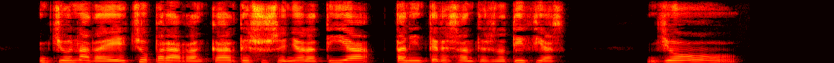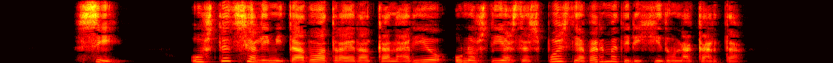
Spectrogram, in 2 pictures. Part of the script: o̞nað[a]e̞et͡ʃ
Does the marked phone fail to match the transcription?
no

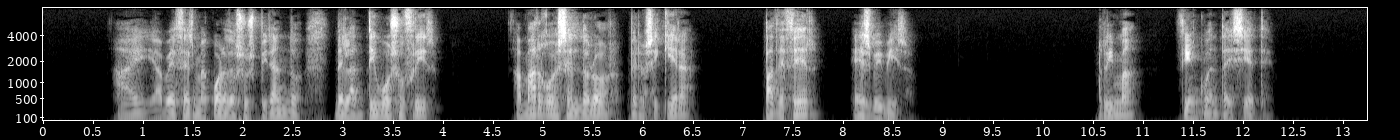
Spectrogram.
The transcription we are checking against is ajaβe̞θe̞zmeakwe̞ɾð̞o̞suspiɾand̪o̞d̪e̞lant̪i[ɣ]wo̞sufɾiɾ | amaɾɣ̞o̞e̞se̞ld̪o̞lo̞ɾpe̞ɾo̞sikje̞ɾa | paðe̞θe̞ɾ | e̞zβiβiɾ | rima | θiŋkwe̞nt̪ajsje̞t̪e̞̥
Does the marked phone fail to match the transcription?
no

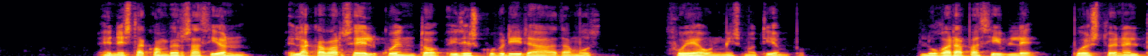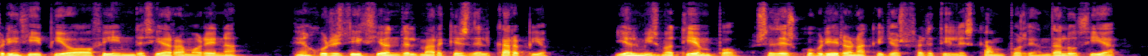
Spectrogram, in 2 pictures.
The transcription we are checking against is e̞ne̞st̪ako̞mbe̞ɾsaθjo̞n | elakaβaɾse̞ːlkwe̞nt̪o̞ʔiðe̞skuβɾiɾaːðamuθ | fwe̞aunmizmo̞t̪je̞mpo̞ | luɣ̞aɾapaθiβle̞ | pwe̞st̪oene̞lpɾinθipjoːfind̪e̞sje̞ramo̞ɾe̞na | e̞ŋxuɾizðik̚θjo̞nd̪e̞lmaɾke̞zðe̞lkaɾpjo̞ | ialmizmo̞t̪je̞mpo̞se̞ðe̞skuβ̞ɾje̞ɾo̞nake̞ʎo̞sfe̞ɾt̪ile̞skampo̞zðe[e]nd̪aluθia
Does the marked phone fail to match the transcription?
yes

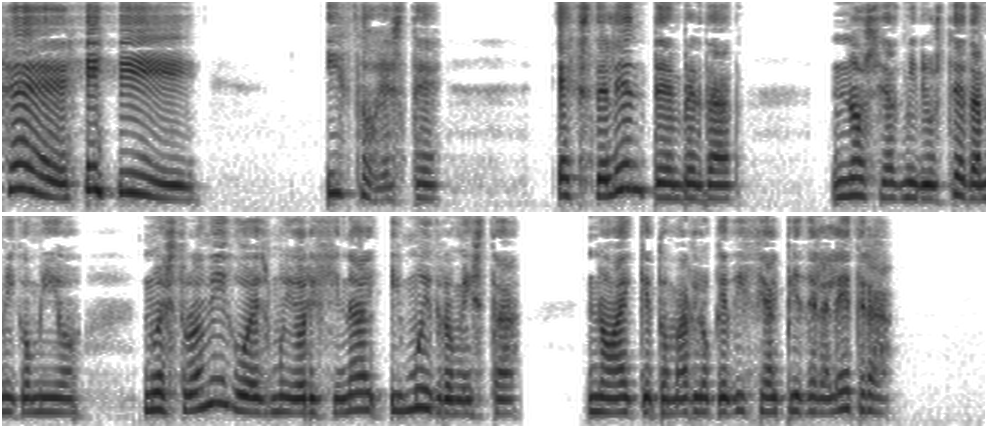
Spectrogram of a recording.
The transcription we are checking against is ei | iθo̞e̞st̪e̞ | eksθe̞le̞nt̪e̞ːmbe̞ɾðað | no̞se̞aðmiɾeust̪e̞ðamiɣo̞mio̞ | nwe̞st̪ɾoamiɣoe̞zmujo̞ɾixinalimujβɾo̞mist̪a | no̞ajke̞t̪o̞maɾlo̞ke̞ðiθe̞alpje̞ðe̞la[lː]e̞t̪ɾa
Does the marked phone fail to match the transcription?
yes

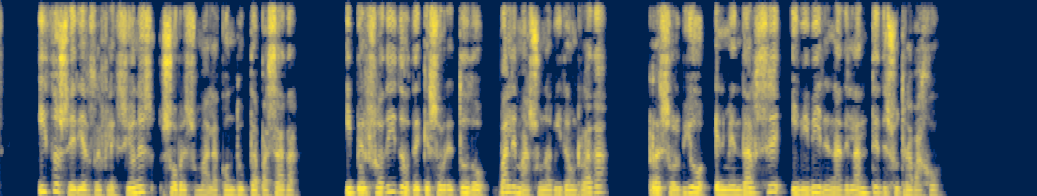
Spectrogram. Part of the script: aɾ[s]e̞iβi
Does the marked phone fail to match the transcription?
no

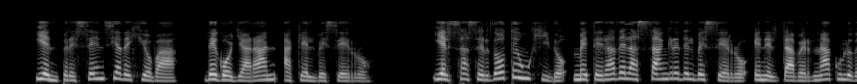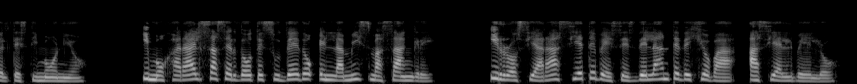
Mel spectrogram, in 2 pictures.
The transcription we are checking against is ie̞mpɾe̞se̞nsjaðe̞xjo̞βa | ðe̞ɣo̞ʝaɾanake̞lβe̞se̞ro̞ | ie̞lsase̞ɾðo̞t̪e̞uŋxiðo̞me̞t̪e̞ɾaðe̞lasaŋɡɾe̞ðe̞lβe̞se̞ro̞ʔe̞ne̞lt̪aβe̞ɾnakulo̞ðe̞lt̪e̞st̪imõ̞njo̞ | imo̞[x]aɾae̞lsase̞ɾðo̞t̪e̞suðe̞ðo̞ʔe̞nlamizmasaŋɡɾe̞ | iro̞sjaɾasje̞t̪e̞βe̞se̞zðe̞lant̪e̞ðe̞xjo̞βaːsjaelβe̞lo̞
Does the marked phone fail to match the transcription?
no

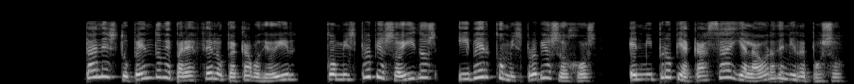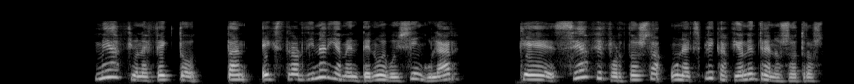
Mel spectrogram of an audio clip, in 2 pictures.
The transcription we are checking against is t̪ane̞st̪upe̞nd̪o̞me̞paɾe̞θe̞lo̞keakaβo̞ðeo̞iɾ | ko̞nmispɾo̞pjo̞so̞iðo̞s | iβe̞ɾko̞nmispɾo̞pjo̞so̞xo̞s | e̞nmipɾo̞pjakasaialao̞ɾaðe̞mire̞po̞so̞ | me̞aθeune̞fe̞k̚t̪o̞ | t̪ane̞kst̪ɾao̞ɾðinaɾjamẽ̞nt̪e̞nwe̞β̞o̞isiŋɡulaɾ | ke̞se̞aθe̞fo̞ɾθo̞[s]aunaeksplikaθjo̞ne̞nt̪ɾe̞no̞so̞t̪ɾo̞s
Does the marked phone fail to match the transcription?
no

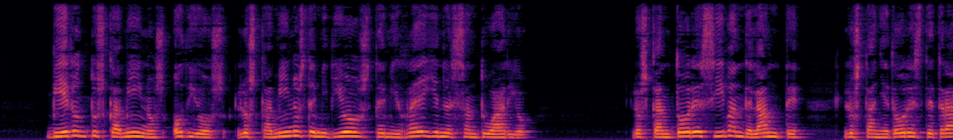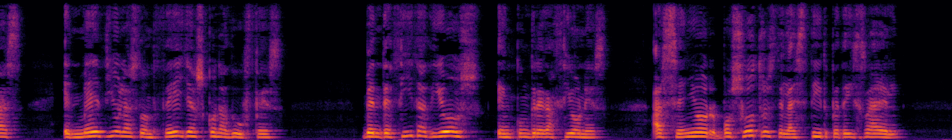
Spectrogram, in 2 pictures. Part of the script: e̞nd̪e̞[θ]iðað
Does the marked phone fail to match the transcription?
no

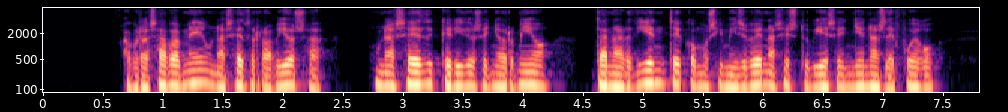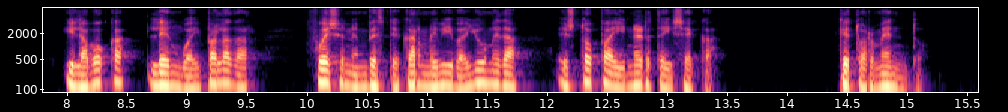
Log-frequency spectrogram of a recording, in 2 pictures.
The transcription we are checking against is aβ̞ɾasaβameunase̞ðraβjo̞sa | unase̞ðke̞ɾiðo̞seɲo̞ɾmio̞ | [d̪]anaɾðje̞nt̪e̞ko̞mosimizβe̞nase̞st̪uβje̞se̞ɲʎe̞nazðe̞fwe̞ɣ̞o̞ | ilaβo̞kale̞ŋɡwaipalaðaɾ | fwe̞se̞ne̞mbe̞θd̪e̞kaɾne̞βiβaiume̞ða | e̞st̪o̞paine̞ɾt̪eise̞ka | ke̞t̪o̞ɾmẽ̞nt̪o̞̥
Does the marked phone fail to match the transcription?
yes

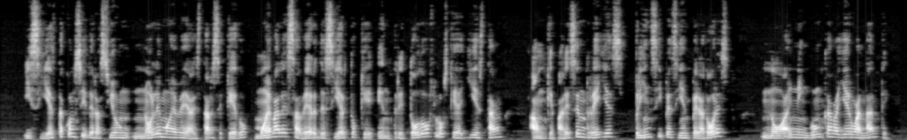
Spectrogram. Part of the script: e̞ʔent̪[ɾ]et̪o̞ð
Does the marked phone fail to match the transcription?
no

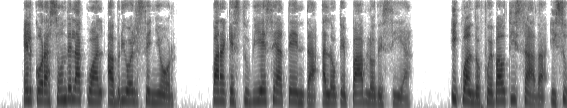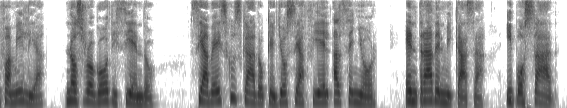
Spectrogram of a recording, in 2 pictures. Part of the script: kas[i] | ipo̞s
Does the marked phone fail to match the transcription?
yes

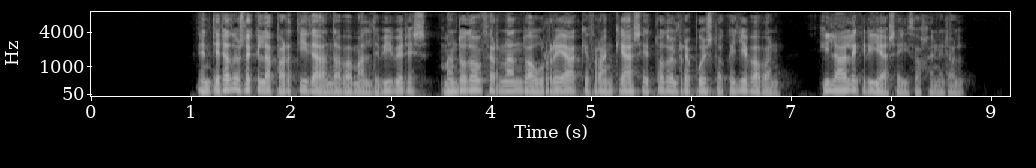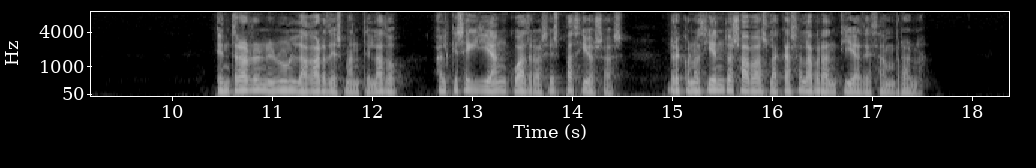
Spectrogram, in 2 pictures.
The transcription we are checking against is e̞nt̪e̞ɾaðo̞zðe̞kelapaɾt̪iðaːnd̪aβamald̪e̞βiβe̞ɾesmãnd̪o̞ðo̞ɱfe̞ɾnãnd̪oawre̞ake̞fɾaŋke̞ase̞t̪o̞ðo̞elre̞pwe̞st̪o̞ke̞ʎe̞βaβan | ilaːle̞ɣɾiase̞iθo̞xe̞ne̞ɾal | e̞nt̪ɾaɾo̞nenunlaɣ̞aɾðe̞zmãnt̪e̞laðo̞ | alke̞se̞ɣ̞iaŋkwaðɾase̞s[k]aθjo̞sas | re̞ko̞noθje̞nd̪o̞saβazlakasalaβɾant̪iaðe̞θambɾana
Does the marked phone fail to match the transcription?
yes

